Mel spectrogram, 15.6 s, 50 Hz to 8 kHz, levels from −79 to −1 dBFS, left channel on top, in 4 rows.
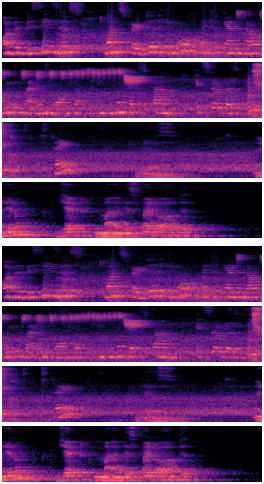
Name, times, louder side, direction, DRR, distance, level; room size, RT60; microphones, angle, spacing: voice 1, 0.0-6.5 6.8-8.1 8.6-8.9, left 2 dB, 65° left, 0.7 m, -29 dB
sound 1, 0.8-11.6, left 1 dB, 15° left, 0.6 m, -36 dB
sound 2, 2.3-8.6, right 1 dB, 45° right, 0.9 m, -45 dB
sound 3, 4.6-5.7 6.0-6.7 7.1-8.5 9.0-9.4, right 4 dB, 80° right, 0.9 m, -36 dB
voice 2, 9.8-10.5 11.1-14.5, equal, 25° right, 0.6 m, -27 dB
4.4 x 3.2 x 3.0 m
head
